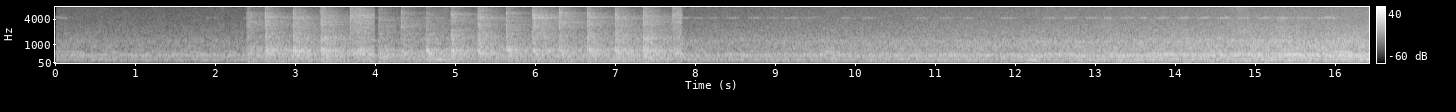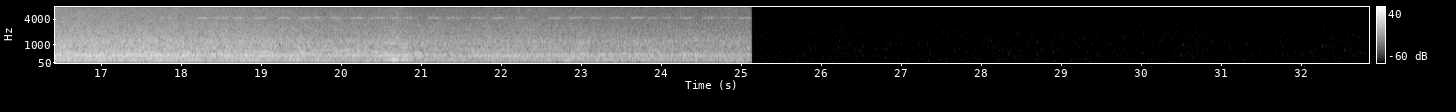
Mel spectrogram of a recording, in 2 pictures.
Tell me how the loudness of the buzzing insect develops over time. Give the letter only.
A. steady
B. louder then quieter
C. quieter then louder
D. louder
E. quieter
B.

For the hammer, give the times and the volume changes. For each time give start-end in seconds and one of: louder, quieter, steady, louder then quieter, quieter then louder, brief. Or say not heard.
2.4-7.8 steady.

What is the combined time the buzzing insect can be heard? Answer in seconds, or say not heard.
25 s.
